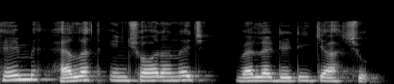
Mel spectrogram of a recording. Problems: background sounds at intervals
